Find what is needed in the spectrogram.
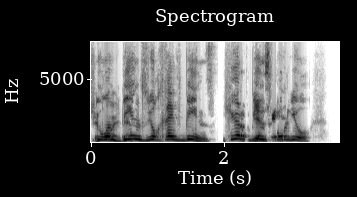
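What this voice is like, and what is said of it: Bad put-on Russian accent. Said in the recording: “This is a bad Russian accent.”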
